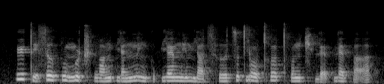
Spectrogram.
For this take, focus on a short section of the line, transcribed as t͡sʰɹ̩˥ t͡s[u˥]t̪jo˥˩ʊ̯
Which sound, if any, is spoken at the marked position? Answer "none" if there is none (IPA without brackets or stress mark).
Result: u˥˧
